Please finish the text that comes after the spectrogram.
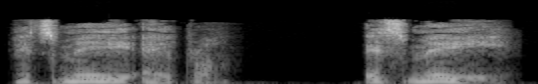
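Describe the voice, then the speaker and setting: A man voicing a frightened, frantic young mother in an audiobook, with a strained, shrill, defensive delivery. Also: expressive, slow pace, husky, dry recording, heavily acted. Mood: shaken, distrustful. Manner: panicked, shrieking, defensive.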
